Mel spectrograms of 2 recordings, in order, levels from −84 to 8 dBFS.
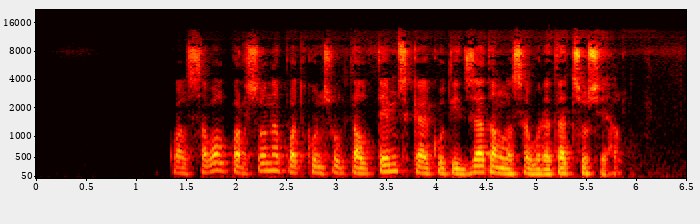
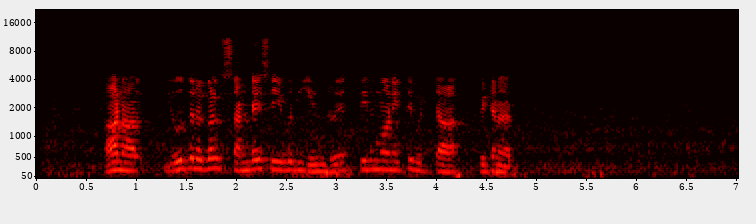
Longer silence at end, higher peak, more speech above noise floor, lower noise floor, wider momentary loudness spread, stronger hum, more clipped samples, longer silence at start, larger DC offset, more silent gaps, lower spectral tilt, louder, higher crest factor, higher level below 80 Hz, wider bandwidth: first, 0.65 s vs 0.05 s; first, -2 dBFS vs -28 dBFS; first, 54 dB vs 22 dB; first, -77 dBFS vs -71 dBFS; second, 12 LU vs 24 LU; neither; neither; first, 1.35 s vs 0.05 s; neither; neither; second, -3.5 dB/octave vs -5 dB/octave; first, -22 LUFS vs -49 LUFS; about the same, 22 dB vs 24 dB; first, -60 dBFS vs -70 dBFS; first, 14.5 kHz vs 11.5 kHz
